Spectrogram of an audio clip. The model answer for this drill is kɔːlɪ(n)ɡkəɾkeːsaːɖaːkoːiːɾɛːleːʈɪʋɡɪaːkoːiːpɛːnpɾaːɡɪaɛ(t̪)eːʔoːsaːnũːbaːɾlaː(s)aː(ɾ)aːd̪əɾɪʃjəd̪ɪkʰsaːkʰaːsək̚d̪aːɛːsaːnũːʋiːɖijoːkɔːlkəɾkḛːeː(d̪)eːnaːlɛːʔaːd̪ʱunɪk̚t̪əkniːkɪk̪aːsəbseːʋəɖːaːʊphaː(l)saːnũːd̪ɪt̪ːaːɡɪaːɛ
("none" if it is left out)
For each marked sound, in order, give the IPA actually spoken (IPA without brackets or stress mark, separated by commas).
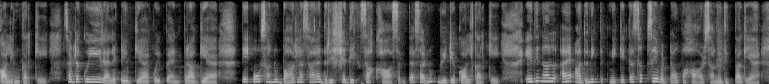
ŋ, t̪, s, ɾ, d̪, ɾ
